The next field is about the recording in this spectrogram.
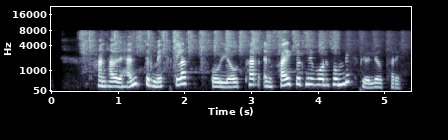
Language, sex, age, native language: Icelandic, female, 40-49, Icelandic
